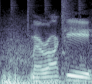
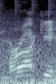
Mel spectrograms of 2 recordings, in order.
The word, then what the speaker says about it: Meraki: guys so we're here with uh Randall with Meraki hammocks did I say it right you did Meraki Hammond Meraki hammock so uh basically it's a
